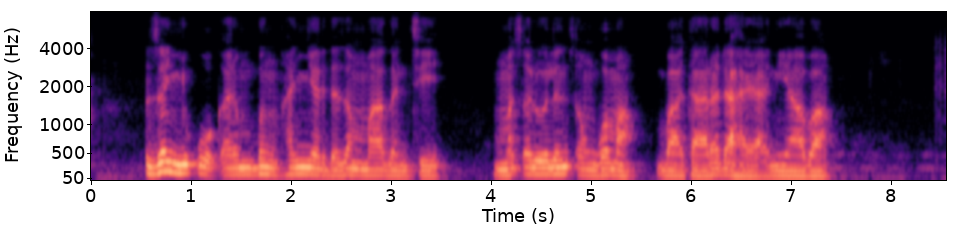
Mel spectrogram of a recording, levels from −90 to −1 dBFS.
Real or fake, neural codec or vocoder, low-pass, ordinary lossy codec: real; none; none; none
